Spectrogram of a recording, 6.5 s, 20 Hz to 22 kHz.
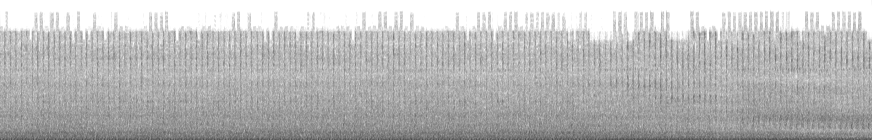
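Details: Toro mower with 6.5 hp Tecumseh engine after carburetor cleaning, failed to start after winter storage, on customer's fuel: small single-cylinder holds steady, even beat with no surging; now running smoothly.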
